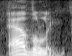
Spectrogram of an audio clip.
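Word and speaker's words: Adderley: 저희 예전에 음악 들을 때는 캐논볼 애들리라고 하면은 그 선배들이 no, no, no, 애들리, 애들리 이렇게 애들이 발음에 특히 힘줘서 하던 네.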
